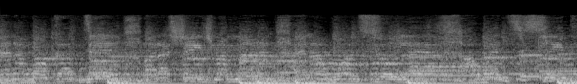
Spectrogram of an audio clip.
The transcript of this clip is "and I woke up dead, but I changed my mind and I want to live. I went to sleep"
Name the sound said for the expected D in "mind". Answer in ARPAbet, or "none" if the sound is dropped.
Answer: none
